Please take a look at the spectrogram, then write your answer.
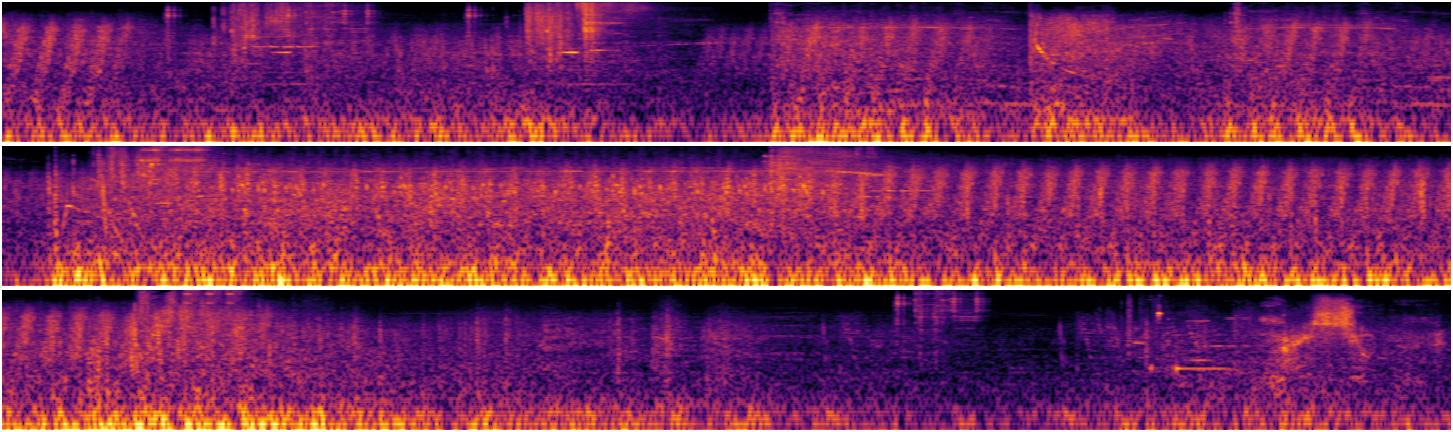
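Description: Starfighter lasers blast repeatedly in a Star Wars Squadrons space battle, loud rapid bolts firing in clusters amid booming impacts and engine roar. Voices speak over the dogfight at times.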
